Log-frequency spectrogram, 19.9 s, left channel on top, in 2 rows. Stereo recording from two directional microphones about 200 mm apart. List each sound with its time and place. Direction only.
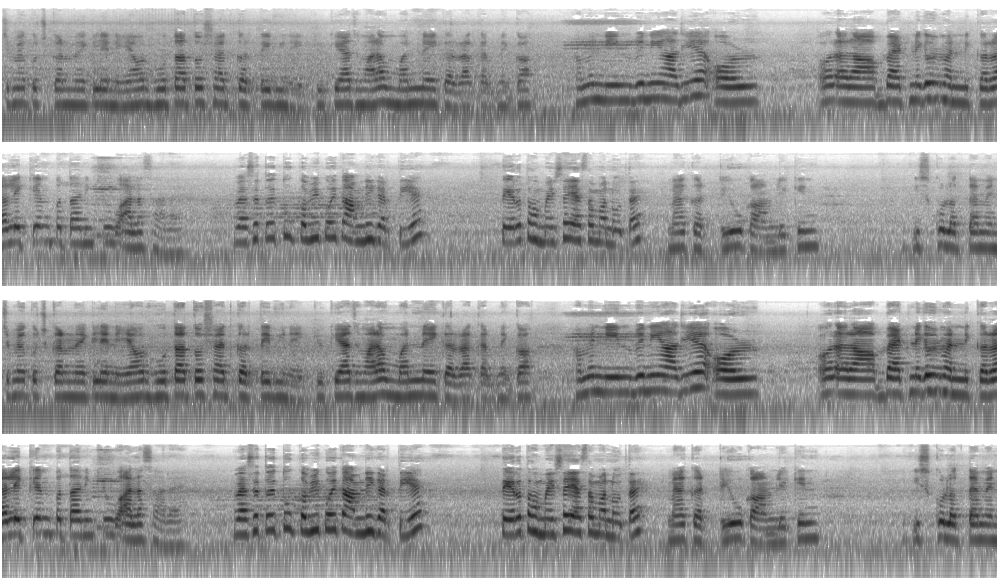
0.1 s a woman's voice: 20° left (ahead or behind)
8.2 s a woman's voice: 20° left (ahead or behind)
12.3 s a woman's voice: 5° left (ahead or behind)
16.6 s a woman's voice: 20° left (ahead or behind)
19.0 s a woman's voice: 20° left (ahead or behind)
